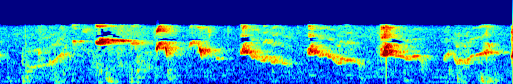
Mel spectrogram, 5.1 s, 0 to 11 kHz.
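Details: A 7-week-old female liver/white tricolour English Springer Spaniel puppy gives a string of high, whiny whimpers and yips, each sliding downward. Recorded 18 May 2009.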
